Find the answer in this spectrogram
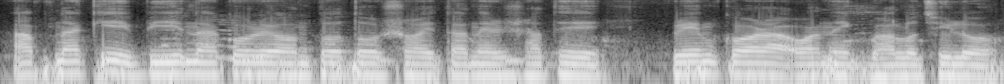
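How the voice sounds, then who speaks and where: A man's voice: medium pitch, little pitch movement, measured pace, noisy background, lightly acted. Man reading as a timid young wife. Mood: plaintive. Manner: hesitant, stammering. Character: young woman, scared but defiant wife.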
